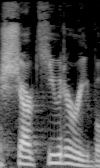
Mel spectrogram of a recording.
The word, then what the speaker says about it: charcuterie: How do you say it? I ask you all the time. I say it wrong. What is it called? – It's called a charcuterie board.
